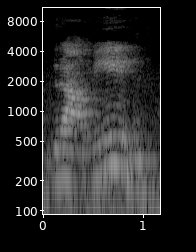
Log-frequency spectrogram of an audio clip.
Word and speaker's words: ग्रामीण: ग्रामीण। शब्द क्या होता है? ग्रामीण। न नहीं, मूर्धन्य ण, अण, अण का उच्चारण कर रहे हैं, ग्रामीण, तो लिखना भी चाहिए ग्रामीण।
